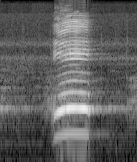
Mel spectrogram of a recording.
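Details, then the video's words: Greater bird-of-paradise giving a single loud, nasal, honking note lasting under half a second. "Greater bird of paradise sound"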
